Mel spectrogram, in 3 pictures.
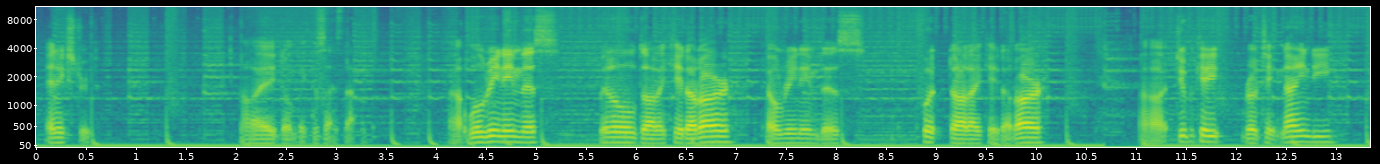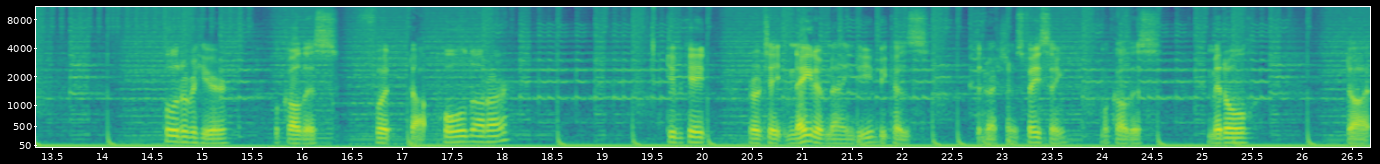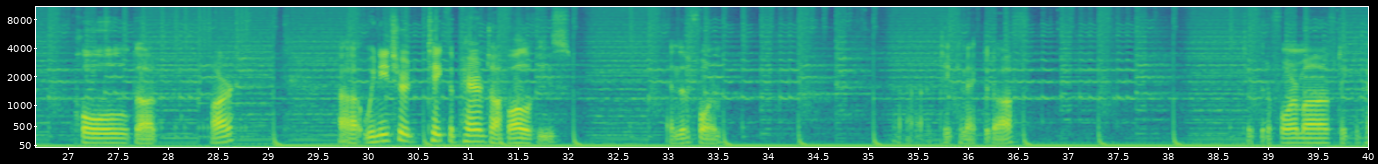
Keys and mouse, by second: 2.1 right click, 4.0 click, 4.8-6.1 drag, 5.2 d, 6.1-7.5 middle drag, 7.5 click, 8.7-9.7 drag, 8.7 right click, 8.7 o, 11.0 shift+d, 11.6 r, 14.1 g, 15.4-17.3 drag, 16.1 o, 19.1 click, 19.4 shift+d, 20.4 click, 20.4 r, 23.8-25.7 drag, 24.5 d, 31.3-33.1 drag, 33.3-40.0 drag, 34.1-35.8 right drag, 37.4-38.6 right drag, 38.8 right click.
